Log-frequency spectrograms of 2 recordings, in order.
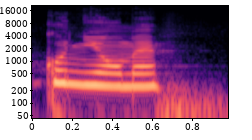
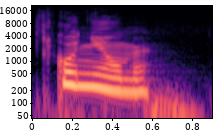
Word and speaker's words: cognome: pensate a Pizza razza qui gn Se vi ricordate che si pronuncia ni Allora abbiamo cognome cognome s c come ho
